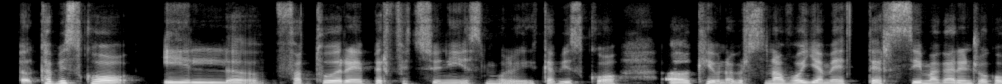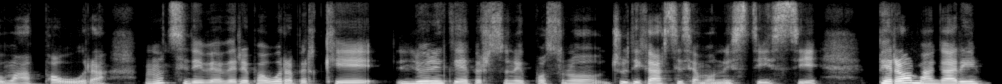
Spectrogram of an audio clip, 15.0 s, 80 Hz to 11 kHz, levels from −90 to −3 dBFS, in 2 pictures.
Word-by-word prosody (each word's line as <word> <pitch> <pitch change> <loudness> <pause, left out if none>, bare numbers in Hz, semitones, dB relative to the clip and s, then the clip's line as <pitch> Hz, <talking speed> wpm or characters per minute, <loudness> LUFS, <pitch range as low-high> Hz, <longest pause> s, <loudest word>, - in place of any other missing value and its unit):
uhm, - - +1
capisco 235 -5 +2 0.2
il 170 -2 0
fattore 185 -3 0
perfezionismo, 185 +2 -5
uhm, - - -3
e - - -11
capisco, 190 -2 -3 0.4
uhm, 185 -1 +4
che 195 - -3
una 170 -2 -3
persona 190 +1 -2
voglia 185 -1 +2
mettersi 175 +2 -2
magari 180 +1 0
in 190 - -1
gioco 170 -1 -2
ma 180 -3 -3
ha 165 0 -7
paura. - - -2 0.3
Non 270 +6 -2
si 270 -5 -4
deve 180 -3 +1
avere 175 +2 0
paura, 210 +2 +2
perché 185 -1 -1
gli 215 -2 -1
uniche 245 -4 +4
persone 185 0 -4
possono 180 0 -5
giudicarsi 205 +2 +1
siamo 90 - -3
noi 90 0 -2
stessi; 170 - -3 0.4
però 265 +4 +9
magari 220 -2 +5
185 Hz, 145 wpm, -22 LUFS, 175-210 Hz, 0.4 s, però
